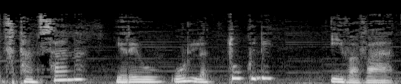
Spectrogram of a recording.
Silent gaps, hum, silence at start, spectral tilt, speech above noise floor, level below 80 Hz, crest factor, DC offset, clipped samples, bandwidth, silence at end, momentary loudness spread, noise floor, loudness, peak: none; none; 0 s; -5.5 dB/octave; 21 dB; -34 dBFS; 12 dB; under 0.1%; under 0.1%; 11.5 kHz; 0 s; 6 LU; -34 dBFS; -15 LUFS; -2 dBFS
